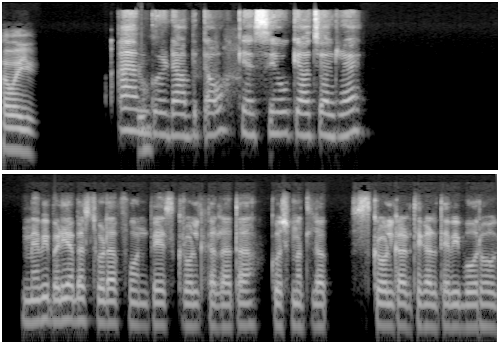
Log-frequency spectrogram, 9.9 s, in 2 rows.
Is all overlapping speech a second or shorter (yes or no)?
yes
